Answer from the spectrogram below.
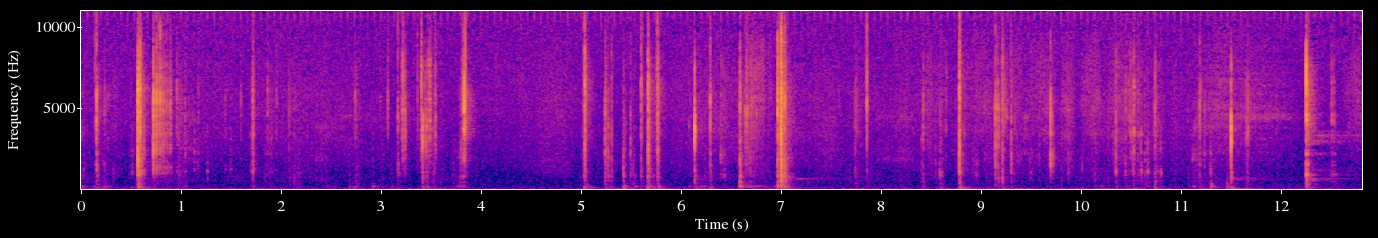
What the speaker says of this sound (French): je vais donc tamponner en rouge ma botte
